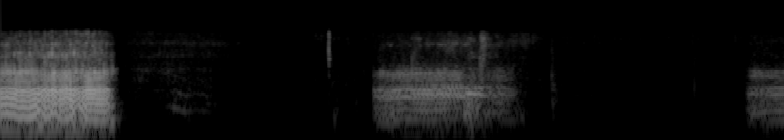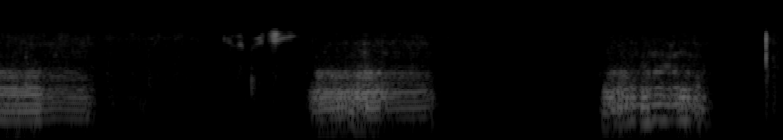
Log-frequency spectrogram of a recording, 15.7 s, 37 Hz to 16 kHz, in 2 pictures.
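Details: Adult man snoring; he reports his wife says snoring reduced after ENT surgery on septum and tonsils. Five loud, low, rattling snores about every 3.5 seconds, roughly 17 a minute, with quiet pauses.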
